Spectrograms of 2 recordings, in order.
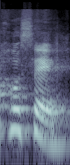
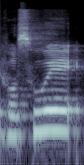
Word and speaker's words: Josue: I know it's not Jose because it has a U in it. I'm so sorry. I should have asked you how to say your name properly. So hopefully Josue is the correct pronunciation of your name.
